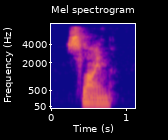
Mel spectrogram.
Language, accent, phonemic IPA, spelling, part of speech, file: English, Southern England, /slaɪm/, slime, noun / verb, LL-Q1860 (eng)-slime.wav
